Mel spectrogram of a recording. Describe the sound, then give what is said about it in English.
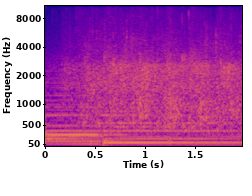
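An audience at Hyde Park Baptist Church in Lumberton, North Carolina, applauds the Lord for the talents of those who performed, clapping steadily for the full two seconds in a dense, even wash, with low sustained tones humming underneath. “It's all good, because I know ultimately you're applauding the Lord for the talents that that they've got and that they use, and we're very appreciative of.”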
